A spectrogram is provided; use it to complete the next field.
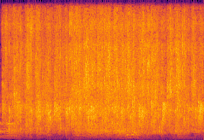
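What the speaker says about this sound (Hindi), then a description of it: "ताली बजा दो" Children in a primary school classroom clap together in a dense, steady burst of applause, loud and continuous throughout with some faint voices mixed in.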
